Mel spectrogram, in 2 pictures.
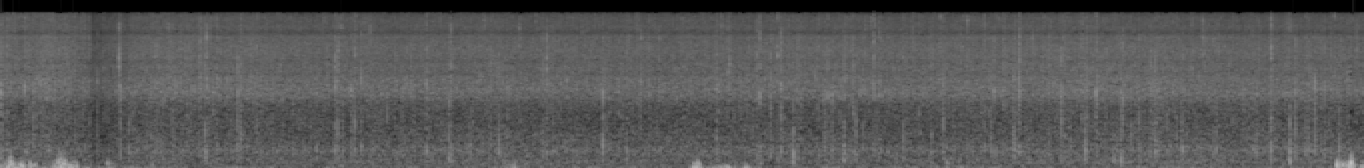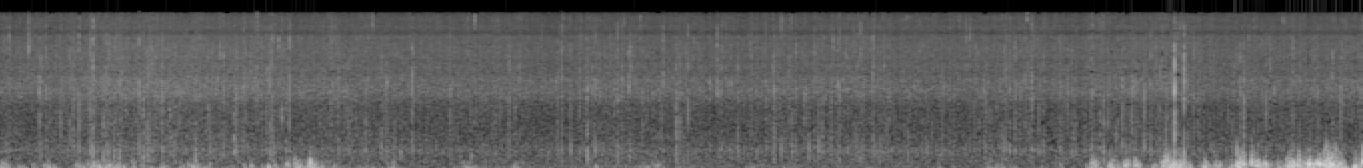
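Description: Steady rain falling on a surface, an even patter throughout. Short low rumbles break in now and then and grow louder near the end.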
